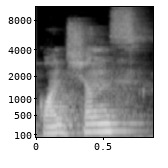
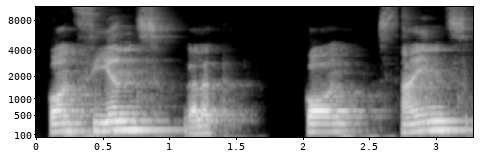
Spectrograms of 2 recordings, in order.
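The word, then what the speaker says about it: conscience: की स्पेलिंग आती है पढ़ा कैसे जाता है कौन साइंस नहीं पढ़ा जाता है बस यह ध्यान रखना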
